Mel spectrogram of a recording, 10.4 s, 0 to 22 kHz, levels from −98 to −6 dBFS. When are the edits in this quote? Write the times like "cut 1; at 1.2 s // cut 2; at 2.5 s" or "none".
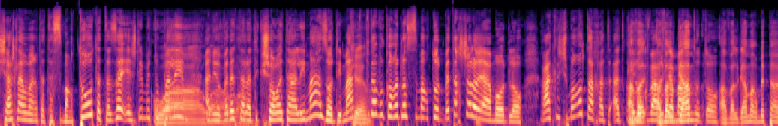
none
